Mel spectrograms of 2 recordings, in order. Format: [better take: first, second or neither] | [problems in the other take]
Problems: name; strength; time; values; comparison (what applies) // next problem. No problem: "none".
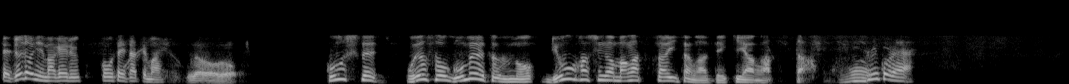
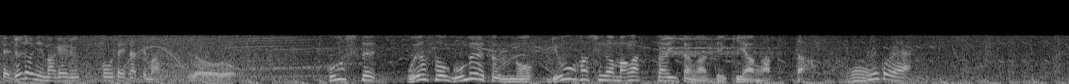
second | noise reduction (neural mask model Resemble Enhance denoiser)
